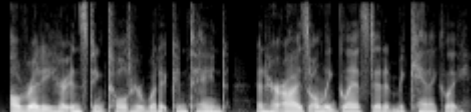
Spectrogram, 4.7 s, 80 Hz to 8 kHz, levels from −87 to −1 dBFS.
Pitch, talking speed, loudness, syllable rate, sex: 165 Hz, 205 wpm, -20 LUFS, 6.3 syllables/s, female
